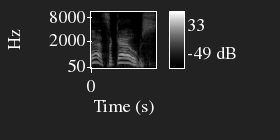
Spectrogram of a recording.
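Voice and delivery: put-on American Southern accent, pitched high. Speaker voicing what any person could say: Southern accent. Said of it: "I don't know why I keep going Southern".

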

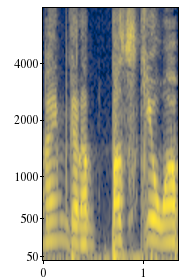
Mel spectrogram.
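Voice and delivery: held-nose voice, pitched very high, slow. Describing a character picking a fight, imitating Tom's held-nose voice. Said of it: "like the voice actor held his nose while he's talking".

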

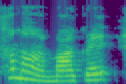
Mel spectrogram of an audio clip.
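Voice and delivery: put-on high, prim, poised young princess voice. Retelling the end of a recording of the young princess: impression of the young future Queen. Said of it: "spot on impression".

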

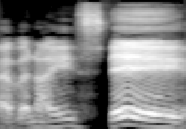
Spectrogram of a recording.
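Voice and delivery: put-on words laughed out in slow cackle. Retelling the hall monitor taking a girl to class: imitating a cackle while speaking. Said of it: "when he cackles, he's being like".

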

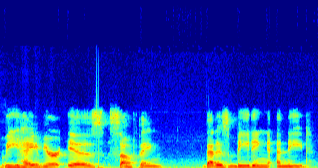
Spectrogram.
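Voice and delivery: slow, deliberate pace, each word given time. Repeating a guest's point slowly so listeners really soak it in, slow and deliberate. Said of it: "I want to say it slow".

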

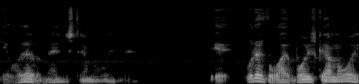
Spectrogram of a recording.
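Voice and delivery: very quiet, mousy little voice. Speaker retells how a character talks at a garage meeting, speaking like a mouse. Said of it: "he's speaking like a mouse".

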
